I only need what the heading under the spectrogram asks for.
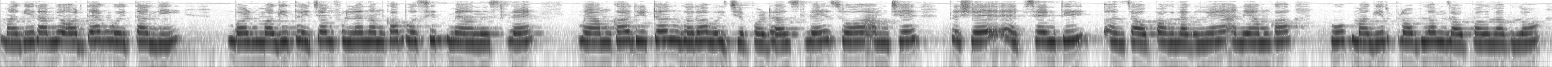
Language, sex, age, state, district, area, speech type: Goan Konkani, female, 18-30, Goa, Pernem, rural, spontaneous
